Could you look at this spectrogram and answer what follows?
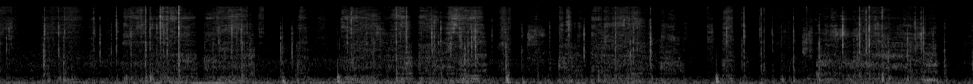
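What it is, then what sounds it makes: Crumpled lined notebook paper. A pink marker writes across a wrinkled sheet of lined notebook paper on a marble-pattern board while a hand with long nails holds the sheet down. The result is a steady, bright, scratchy rustle with crinkling paper and many quick ticks and scrapes, set over a faint low rumble.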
